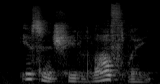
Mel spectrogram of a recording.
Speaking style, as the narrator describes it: Kathleen murmured

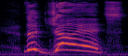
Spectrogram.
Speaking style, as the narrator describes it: shouted the team

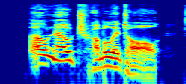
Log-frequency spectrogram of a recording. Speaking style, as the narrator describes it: said the circus man cheerfully

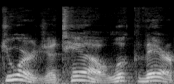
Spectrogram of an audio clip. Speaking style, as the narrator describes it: Brooks cried

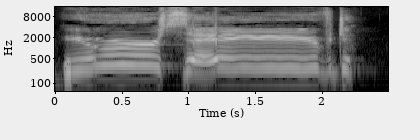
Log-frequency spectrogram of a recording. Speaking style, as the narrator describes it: roared the ox

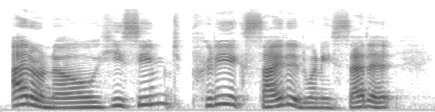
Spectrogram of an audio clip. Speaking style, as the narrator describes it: he said and sighed

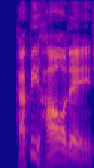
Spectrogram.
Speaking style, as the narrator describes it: she said cheerfully

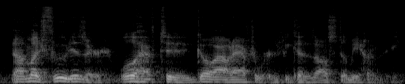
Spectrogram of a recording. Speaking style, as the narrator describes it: Derek whispered to Karen

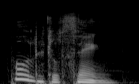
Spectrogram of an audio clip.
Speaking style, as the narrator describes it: said Alice, in a coaxing tone

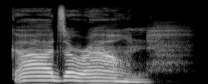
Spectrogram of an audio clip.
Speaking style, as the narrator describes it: they moaned

